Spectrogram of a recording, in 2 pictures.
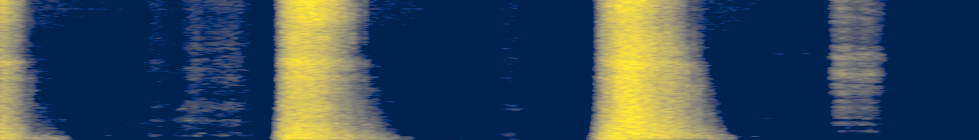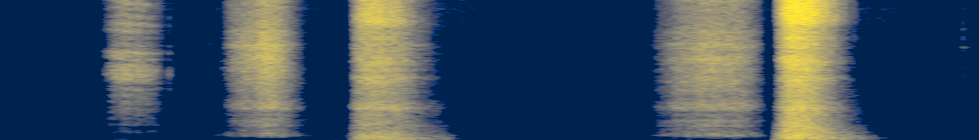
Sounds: Sniff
